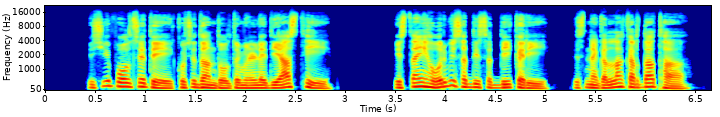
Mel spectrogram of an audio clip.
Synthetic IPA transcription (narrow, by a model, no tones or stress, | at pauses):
t̪ɪsɪjopɔːlset̪ekʊt͡ʃʰd̪ʱɐnd̪oːlət̪mɪlɽ̃ed̪iaːst̪ʰi | ɪst̪ãːĩɦoːɾbʱisɐd̪ːisɐd̪ːikɐɾi | t̪ɪsnɛ̃ɡɐlːãkɐɾd̪at̪ʰa̰ː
